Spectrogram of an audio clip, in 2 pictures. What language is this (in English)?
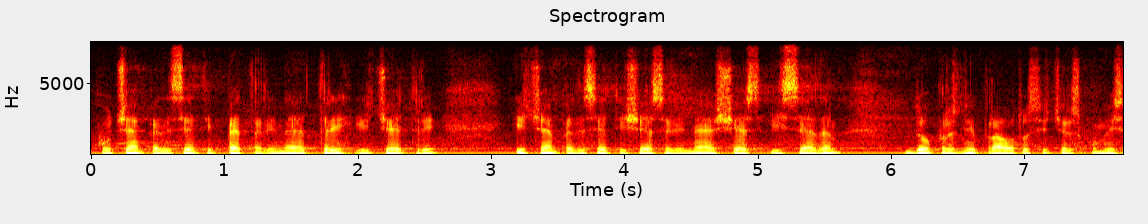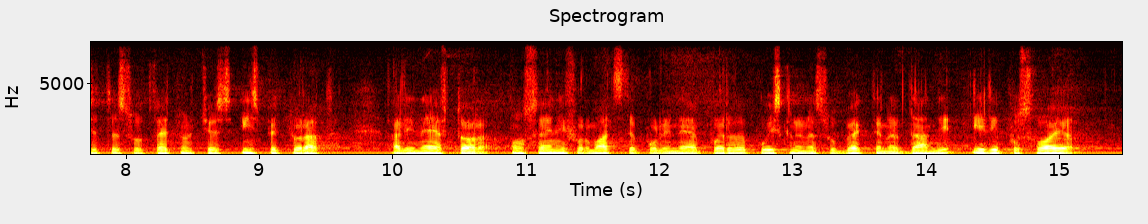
Bulgarian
